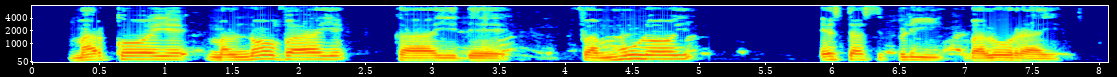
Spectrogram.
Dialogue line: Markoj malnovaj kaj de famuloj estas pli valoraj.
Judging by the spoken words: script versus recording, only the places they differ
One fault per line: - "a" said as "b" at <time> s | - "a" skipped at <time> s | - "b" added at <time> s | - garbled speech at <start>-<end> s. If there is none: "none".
none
